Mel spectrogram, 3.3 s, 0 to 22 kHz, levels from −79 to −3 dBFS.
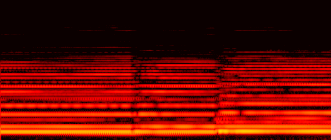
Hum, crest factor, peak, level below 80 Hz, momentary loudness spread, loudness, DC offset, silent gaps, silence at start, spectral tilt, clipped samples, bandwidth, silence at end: none; 10 dB; -24 dBFS; -78 dBFS; 2 LU; -33 LUFS; under 0.1%; none; 0 s; -5.5 dB/octave; under 0.1%; 11 kHz; 0 s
